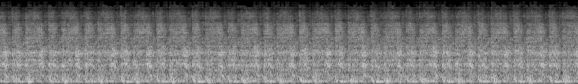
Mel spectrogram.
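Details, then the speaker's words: 20 hp engine with a dead battery, jumped with an EverStart 1000 A jump pack: steady, strong cranking about three beats per second, but the engine never catches. "Well, she's cranking good, but she don't want to start."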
